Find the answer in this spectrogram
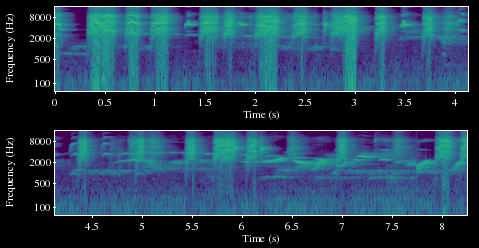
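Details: Long harsh rasping song of a grey-cheeked bulbul, meant to stir other birds into singing. Loud scratchy bursts repeat every fraction of a second, with thin whistled glides and steady mid-pitched tones between them.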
